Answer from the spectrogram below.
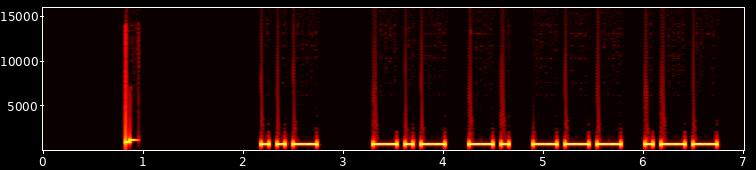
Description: Morse code, heard as a keyed tone, about 15 wpm, 700 Hz. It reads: U KNOW
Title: Sentences from Top 100 Words and Abbreviations 15wpm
